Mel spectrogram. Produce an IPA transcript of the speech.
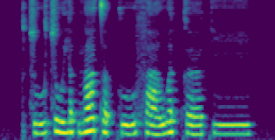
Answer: t͡s uː˨˥ t͡s uː˨˧ j ɐ˨ t̚ ŋ aː˥ t̪ ɐ˨ p̚ k uː˨˥ f aː˨˥ w ɐ˧ t̚ k œː˨˧ k iː˧

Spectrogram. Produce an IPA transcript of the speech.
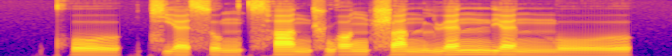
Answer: kʰ o˥˩ ʊ̯ | t͡ɕ j ɛ˧˥ s ʊ˨˩ ŋ t͡sʰ a˥˩ n ʂ w ɑ˥ ŋ ʂ a˥˩ n l ɥ ɛ˥ n n̪ j ɛ˥˩ n n̪ o˨˩˦ ʊ̯

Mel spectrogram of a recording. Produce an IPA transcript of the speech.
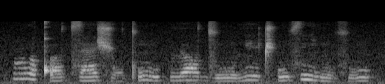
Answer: ɭ u˥˧ qʼ o˧ t͡s æ˧˥ ʃ o˩ tʼ ũ˥˧ | lʲ ɒ˧ d͡z ũ˩ lʲ e˥˧ t͡ʃʼ ũ˧ s ĩ˥˧ lʲ ũ˩ s ũ˩˧˩

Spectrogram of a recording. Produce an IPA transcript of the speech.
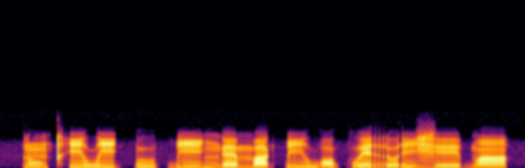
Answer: ɾ ũ˨ kʰ i˦ w i˦ k͡p u˨ ɓ iː˦ ŋ ɛ˨ m a˨ k͡p i˨ w ɔ˨ kʷ e˦ r ʊ˨ ɾ i˦ ɣ eː˨ b ã˦

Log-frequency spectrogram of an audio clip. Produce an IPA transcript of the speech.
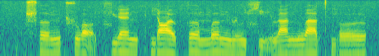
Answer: ʈ͡ʂʰ ɤ˧˥ ŋ ʈ͡ʂ w ɔ̰˨˩ t͡ɕ ɥ ɛ˥˧ n pʰ j ɑ˥˧ ʊ̯ k ɤ˥˧ m ɤ˥˧ ŋ ɻ u˥˩ ɕ ḭ˨˩ ɻ a˥ n w ä˥ t̪ʰ j o˥ ʊ̯

